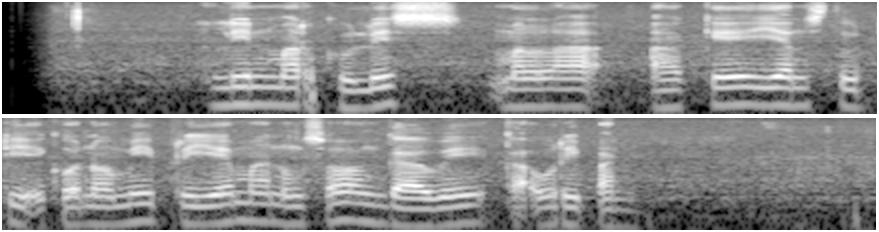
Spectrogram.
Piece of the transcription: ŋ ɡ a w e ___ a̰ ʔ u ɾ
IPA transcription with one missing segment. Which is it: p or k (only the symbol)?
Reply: k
